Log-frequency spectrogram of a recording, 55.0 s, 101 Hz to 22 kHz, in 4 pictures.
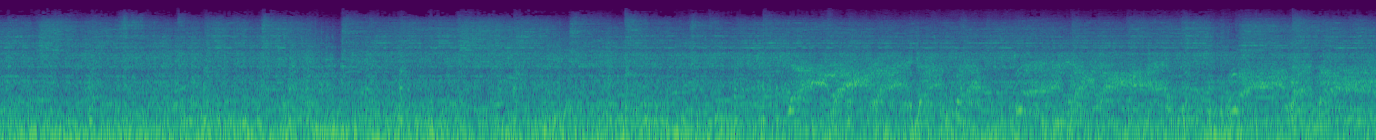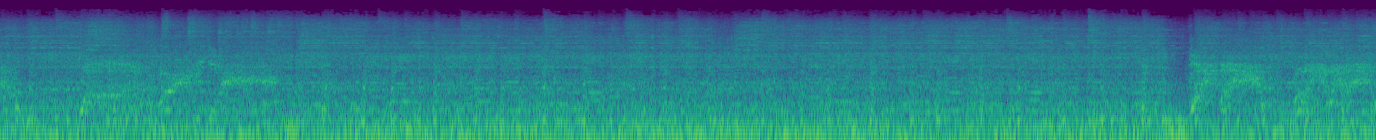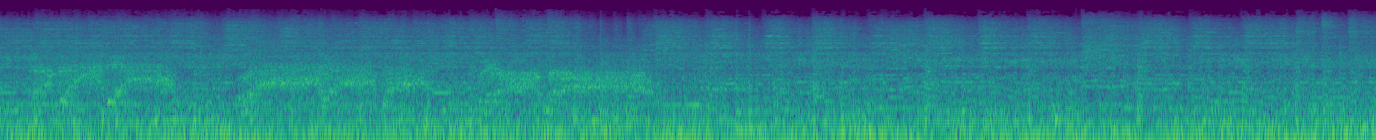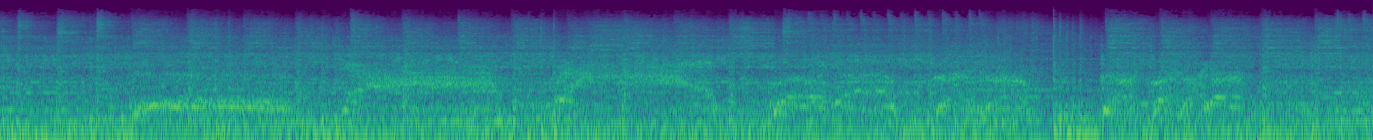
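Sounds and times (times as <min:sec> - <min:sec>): distorted electric guitars: 0:00.0 - 0:55.0
pounding drum kit: 0:00.0 - 0:55.0.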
